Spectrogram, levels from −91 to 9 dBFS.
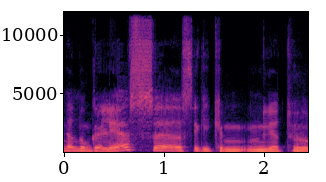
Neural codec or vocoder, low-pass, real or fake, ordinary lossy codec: vocoder, 44.1 kHz, 128 mel bands, Pupu-Vocoder; 10.8 kHz; fake; Opus, 16 kbps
